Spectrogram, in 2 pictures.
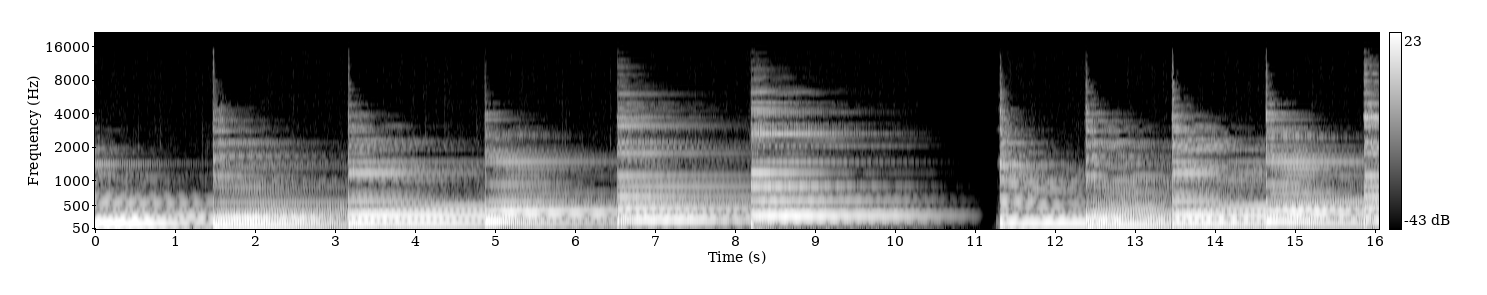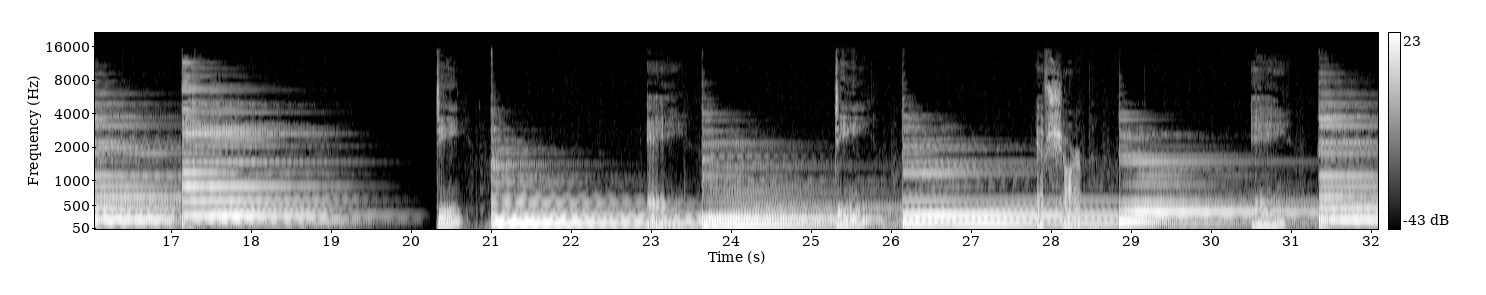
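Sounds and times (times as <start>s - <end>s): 
guitar strings in open D tuning plucked from lowest to highest: 0.0s - 32.0s.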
